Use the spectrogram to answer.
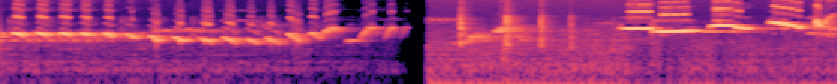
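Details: Lure song of a white-rumped shama, meant to set other birds singing: a quick string of even chirps sliding upward into rising notes, a pause with low hum, then high clear whistles and sharp twitters.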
